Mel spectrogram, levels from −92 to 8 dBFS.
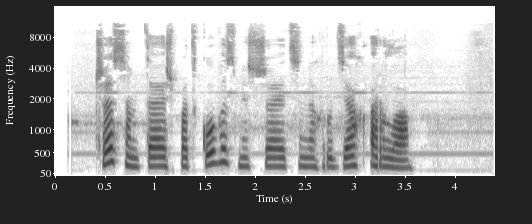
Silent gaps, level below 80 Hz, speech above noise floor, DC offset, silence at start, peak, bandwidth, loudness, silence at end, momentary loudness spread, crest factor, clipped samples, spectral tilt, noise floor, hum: none; -76 dBFS; 31 dB; under 0.1%; 0.15 s; -4 dBFS; 11.5 kHz; -24 LUFS; 0.8 s; 9 LU; 22 dB; under 0.1%; -5 dB/octave; -55 dBFS; none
